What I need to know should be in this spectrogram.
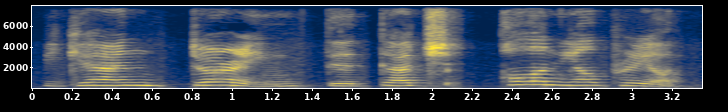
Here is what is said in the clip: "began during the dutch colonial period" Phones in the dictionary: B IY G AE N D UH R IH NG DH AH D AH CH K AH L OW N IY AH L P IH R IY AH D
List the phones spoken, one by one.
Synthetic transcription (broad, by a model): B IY G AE N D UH R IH NG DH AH D AH CH K AH L OW N IY AH L P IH R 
